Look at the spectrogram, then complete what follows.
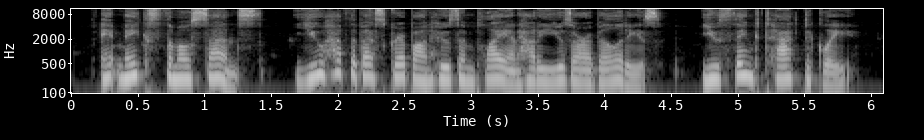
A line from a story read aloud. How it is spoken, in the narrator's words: murmured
